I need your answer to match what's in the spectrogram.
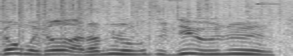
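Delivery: freaking out. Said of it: "he was freaking out".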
